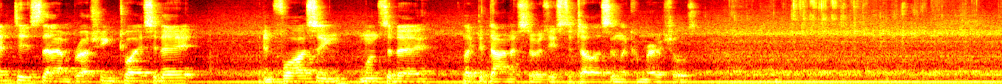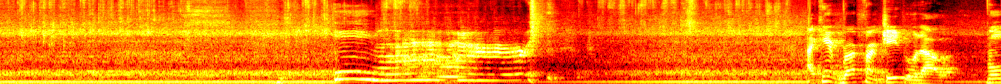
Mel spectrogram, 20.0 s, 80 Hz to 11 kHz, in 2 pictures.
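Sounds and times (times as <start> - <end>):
exhaust fan humming: 0.0 - 20.0
toothbrush scrubbing: 7.3 - 14.1, 15.6 - 18.1
man humming with toothbrush: 7.3 - 18.1.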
